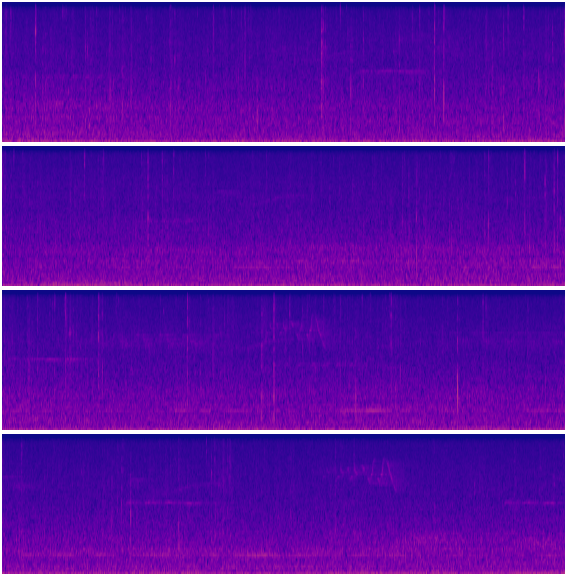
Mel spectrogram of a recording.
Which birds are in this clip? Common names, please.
Tufted Titmouse, White-breasted Nuthatch, unidentified bird, Chestnut-sided Warbler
